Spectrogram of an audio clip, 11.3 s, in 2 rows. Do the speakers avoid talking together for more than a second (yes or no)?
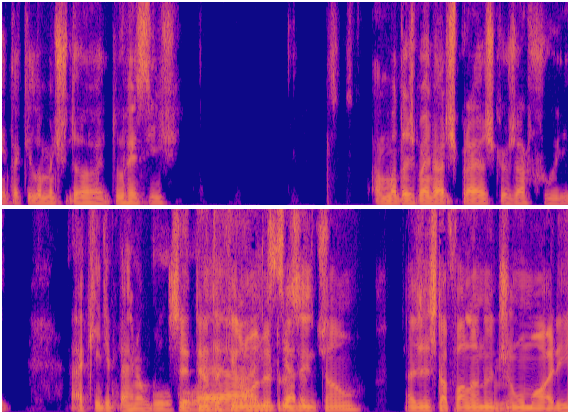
no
